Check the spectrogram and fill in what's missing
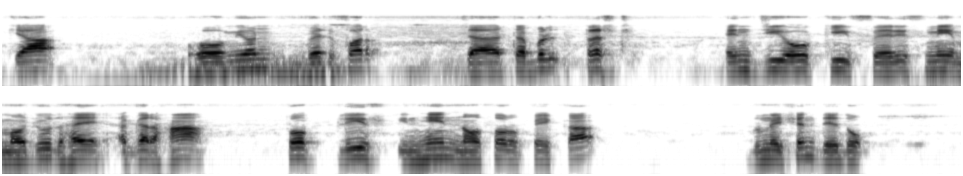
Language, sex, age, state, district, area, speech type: Urdu, male, 45-60, Telangana, Hyderabad, urban, read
